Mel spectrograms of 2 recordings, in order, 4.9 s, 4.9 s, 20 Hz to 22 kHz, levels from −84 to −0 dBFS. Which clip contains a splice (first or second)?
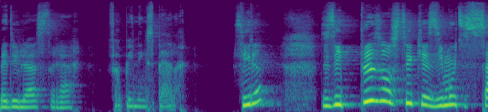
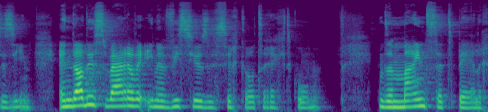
second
